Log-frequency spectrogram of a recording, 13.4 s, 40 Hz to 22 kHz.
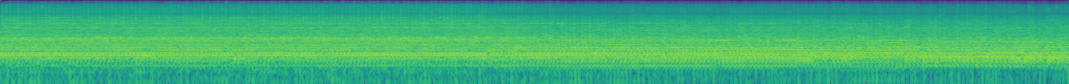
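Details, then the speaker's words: Echo PB755ST backpack blower after replacing the carburetor, suspected bad diaphragm, which had made it quit off choke and on throttle: a loud, steady high two-stroke buzz with constant fan roar and no surging. It now runs properly. "That's all it needed, which is great. Crank it back up here."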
